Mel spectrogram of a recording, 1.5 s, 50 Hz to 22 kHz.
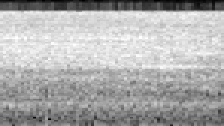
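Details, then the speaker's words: MSI Stealth 15M A11UEK laptop, customer complaint of fan noise, just after stopping CPU/GPU stress tests: fans still at fairly high RPM, steady airy hiss with no grumble or rattle; normal fan airflow. "interesting they're still running at pretty high RPMs even though nothing is going right now"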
